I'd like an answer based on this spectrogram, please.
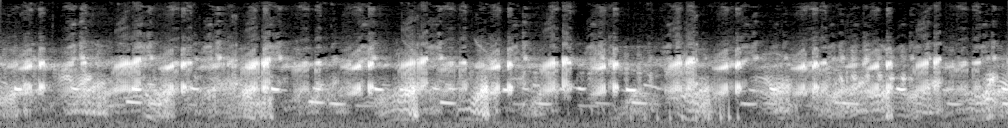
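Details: Many frogs calling at once: harsh, pulsing croaks pile into a constant chorus, broken by short piping tones from individual callers.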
